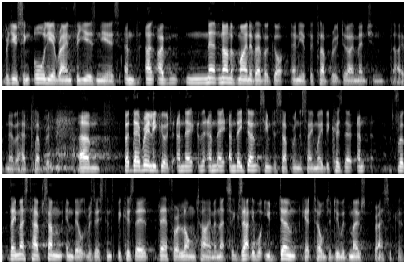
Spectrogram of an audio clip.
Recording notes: This week we're at the RHS Flower Show Tatton Park in Cheshire, revelling in this floral extravaganza in the glorious Cheshire countryside.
